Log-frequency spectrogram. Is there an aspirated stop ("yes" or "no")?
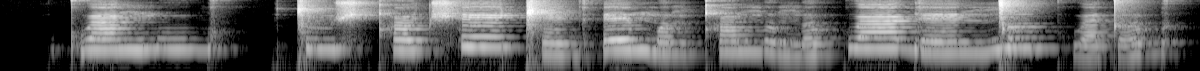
yes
